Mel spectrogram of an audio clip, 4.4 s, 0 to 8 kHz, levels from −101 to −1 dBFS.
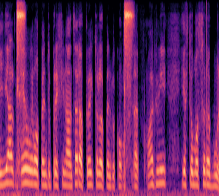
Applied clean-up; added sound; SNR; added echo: neural diffusion model UNIVERSE++.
